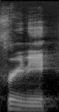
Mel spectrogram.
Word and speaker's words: Freeny: Uh, Eric Franny had a decent game as well, or Eric Freeny. I keep I've been mispronouncing that name, so I'm sorry about that.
